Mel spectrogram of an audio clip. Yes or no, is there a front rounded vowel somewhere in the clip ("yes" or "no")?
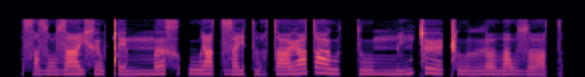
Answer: yes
